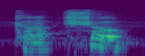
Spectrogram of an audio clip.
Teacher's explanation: the stress simply goes on the second to last, or the penultimate syllable in the word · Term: second to last rule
